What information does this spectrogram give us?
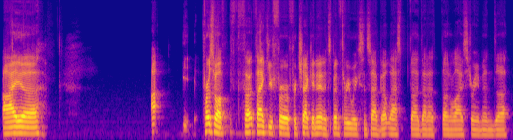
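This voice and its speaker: A man's voice: fairly low pitch, fairly even intonation, unhurried, long pauses. An older man hosting a solo livestream, rambling through casual commentary with frequent restarts and asides, sniffly from a cold. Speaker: host.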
